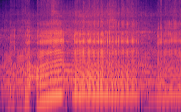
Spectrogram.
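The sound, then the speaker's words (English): Loud small-engine whine from high-powered brush trimmers revved by a work crew clearing brush in a community on the Peavine Mountain foothills in Reno, rising and falling in pitch as they rev up and throttle back several times, with steady buzzing harmonics throughout. “In a community nestled on the Peavine Mountain foothills in Reno, a work crew is revving up brush clearing tools.”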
